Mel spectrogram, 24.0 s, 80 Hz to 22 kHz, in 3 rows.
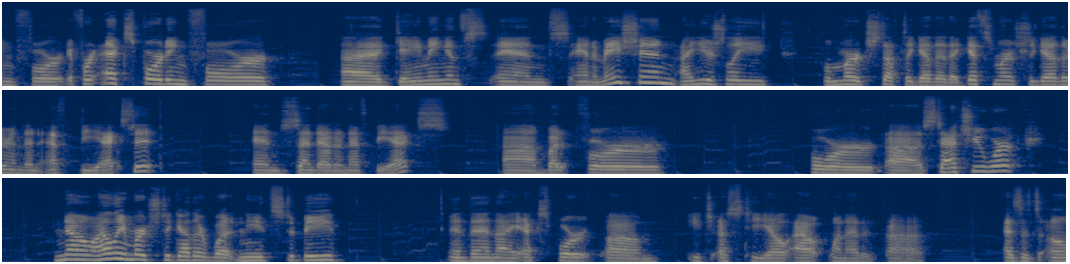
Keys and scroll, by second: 1.8 s, 19.4 s, 21.7 s, 22.7 s.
